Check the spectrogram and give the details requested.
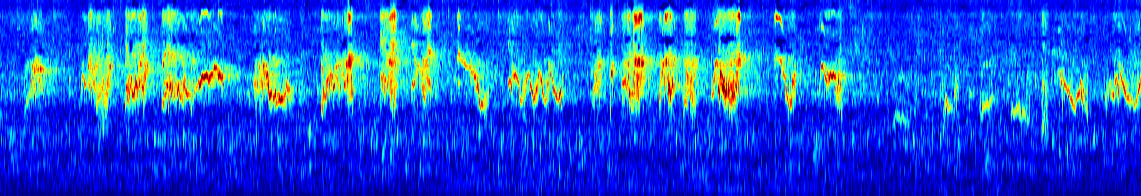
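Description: A budgerigar warbles continuously with rapid chirps, clicks and squeaky whistles.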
